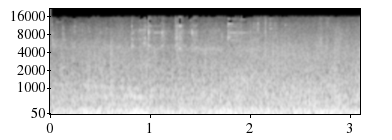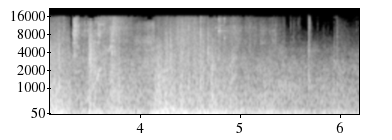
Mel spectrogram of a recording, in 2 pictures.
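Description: Wind rushes loudly during a fast fall, then fades.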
